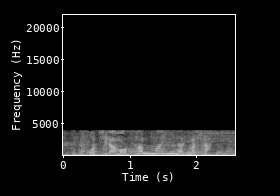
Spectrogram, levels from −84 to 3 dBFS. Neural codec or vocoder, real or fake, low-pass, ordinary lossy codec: none; real; 7.2 kHz; AAC, 16 kbps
